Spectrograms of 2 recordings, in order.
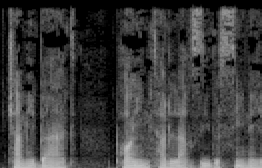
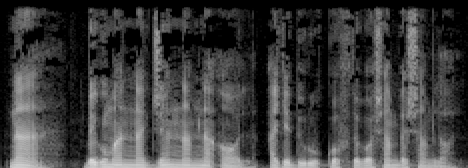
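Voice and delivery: dictating an oath; 2 semitones higher, 4 dB louder than usual. Acted. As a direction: spell out the oath for him to repeat. Old man dictates oath slowly.

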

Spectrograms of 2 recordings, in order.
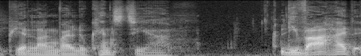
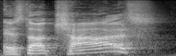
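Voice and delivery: higher, louder, slow, questioning rise; raised, drawn-out phone query; calling on the phone; 8 semitones higher, 4 dB louder, slower than usual. Acted. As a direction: call out to check who is on the line. Calling into a telephone.

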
